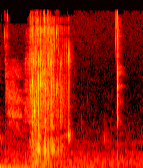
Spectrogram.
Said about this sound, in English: Oh. So you took your own advice, re the wine slurp. Yeah, figure it. And by see, I mean here, very loudly here.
